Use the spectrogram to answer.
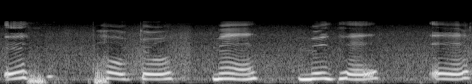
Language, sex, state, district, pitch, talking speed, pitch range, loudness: Hindi, female, Madhya Pradesh, Katni, 255 Hz, 65 wpm, 240-270 Hz, -11 LUFS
